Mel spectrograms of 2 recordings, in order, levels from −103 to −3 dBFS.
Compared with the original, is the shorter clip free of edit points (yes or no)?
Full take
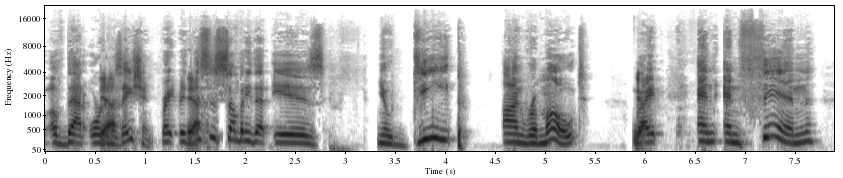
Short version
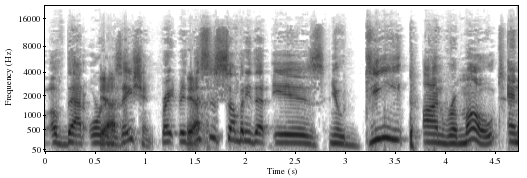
no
